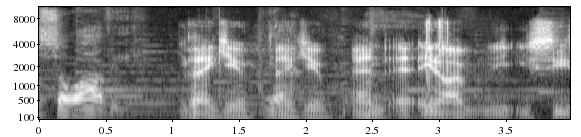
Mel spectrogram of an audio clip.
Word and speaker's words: Soavi: It's Mikhail Soavi.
